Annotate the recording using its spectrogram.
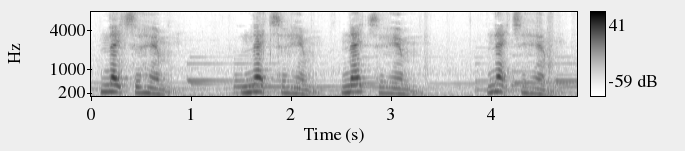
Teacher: từ him chúng ta sẽ đọc rất nhẹ thành him, him, gần như là bỏ chữ h đi các em ạ. Có thể bỏ hoặc có thể giữ, nhưng từ đấy chúng ta sẽ đọc cực kỳ nhẹ him, và sẽ đọc các cụm thành next to him, next to him, next to him, next to him.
